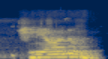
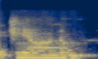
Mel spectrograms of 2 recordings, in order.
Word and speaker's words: ज्ञान: प्राय करके हिंदी में ज्ञान बोलते हैं और प्राय करके मराठी में ज्ञान बोलते हैं, द से शुरू करके ज्ञान। और गुजराती में ज्ञान बोलते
